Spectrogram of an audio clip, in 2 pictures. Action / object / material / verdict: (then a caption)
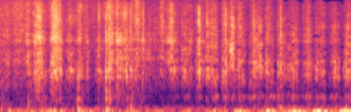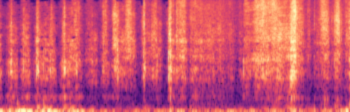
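tap / clear plastic food container / plastic / none. Fingertips and nails tap and scratch a small, square, translucent plastic food container with a lid, held up in the hands, hollow and apparently empty. The taps and scratches come in a quick, uneven patter of short, dry clicks over a soft, low, hollow thump, with brief bright ticks that die away almost at once.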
